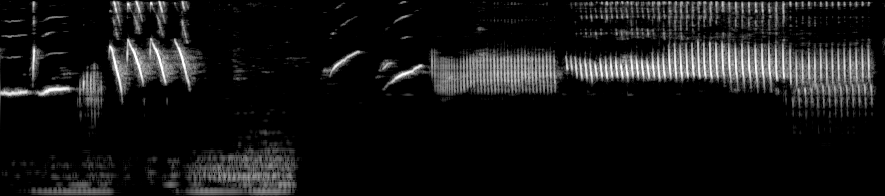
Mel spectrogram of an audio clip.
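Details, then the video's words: Young canary master song in the cengkok mewah style: a few sharp upward whistles over a low hum, a brief pause, two rising slurs, then a steady buzzy tone and a fast high rattling trill. "MASTERAN KENARI PAUD CENGKOK MEWAH SUARA JERNIH DURASI PANJANG"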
